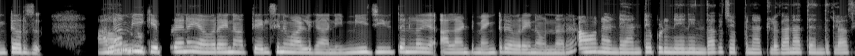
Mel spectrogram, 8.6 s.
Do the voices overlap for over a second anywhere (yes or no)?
no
